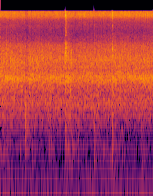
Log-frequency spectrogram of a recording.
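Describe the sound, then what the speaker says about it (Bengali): Ridge gourd and potato fry with turmeric and salt in a pan, a steady bright sizzle punctuated by several short clicks of a spatula stirring against the pan. "হলুদ আর লবণটা দিয়ে আরেকটুখানি ভেজে নেব, হলুদের কাঁচা গন্ধটা চলে যাওয়া পর্যন্ত।"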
